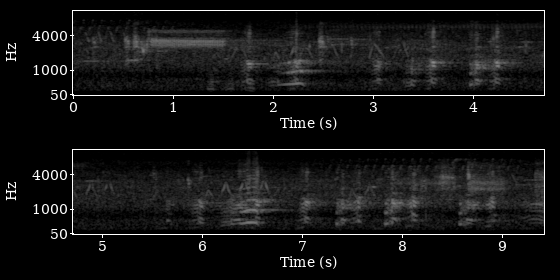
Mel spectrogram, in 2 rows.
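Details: Geese at the Decorah eagle nest on 14 April 2024, as the last of six goose eggs hatches. Short, harsh honks repeat irregularly throughout, with one steady high whistle early on and a soft background hiss.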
